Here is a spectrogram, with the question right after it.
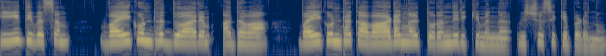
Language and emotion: Malayalam, neutral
